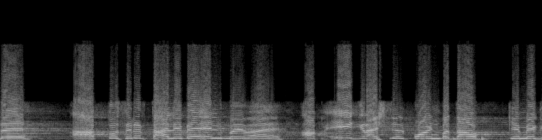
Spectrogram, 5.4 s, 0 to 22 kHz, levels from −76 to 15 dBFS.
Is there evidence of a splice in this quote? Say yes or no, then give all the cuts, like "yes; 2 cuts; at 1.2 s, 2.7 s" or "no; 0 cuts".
yes; 1 cut; at 2.9 s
